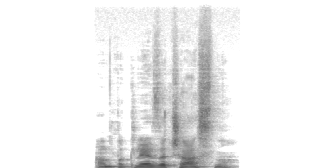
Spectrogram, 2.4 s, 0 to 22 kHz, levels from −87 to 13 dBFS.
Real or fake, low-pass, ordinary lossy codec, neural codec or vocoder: real; none; none; none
